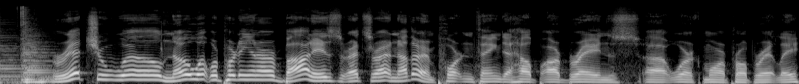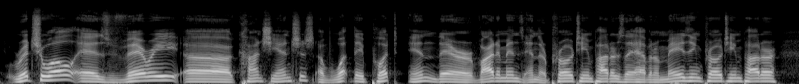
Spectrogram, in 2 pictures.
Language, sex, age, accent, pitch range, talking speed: English, male, 30-49, American, 110-150 Hz, 165 wpm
